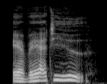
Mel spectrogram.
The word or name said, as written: ærværdighed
